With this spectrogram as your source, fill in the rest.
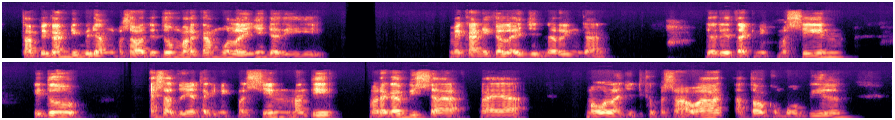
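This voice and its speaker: With a Banyumas accent, a man speaks at a fairly quick pace and fairly high pitch, using ordinary pitch variation and long, frequent pauses. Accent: Ngapak (Banyumas Javanese). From Central Java, Banyumas area. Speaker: Indonesian living in Germany, talk show guest. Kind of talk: online talk show Q&A. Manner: casual, hesitant with fillers.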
